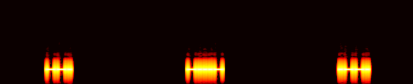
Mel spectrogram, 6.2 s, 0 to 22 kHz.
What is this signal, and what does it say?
Morse code, heard as a keyed tone, about 30 wpm, spaced as for 5 wpm, 700 Hz. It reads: G<BT>P
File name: Lesson 36e - BT - Three Characters 30wpm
